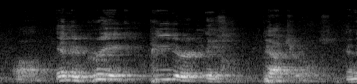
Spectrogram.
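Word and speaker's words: Πέτρος: that jesus used in the greek peter is petros and it's spelled capital p e-t-r-o-s in the in the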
